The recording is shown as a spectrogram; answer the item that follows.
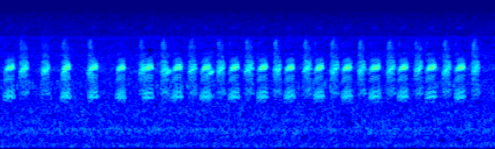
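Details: Frogs calling at dusk just after rice planting in the Japanese countryside, late May: a rapid train of short, clipped croaks, about three or four per second, pulsing steadily over a low wind-like rumble.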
